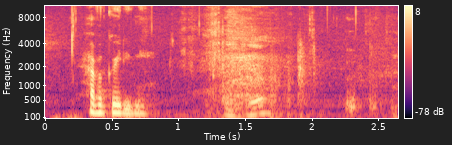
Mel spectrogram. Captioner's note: laughter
